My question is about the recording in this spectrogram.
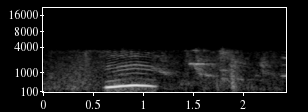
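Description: Young Maltese puppy giving one short whine that rises and falls, about halfway through, with fainter higher squeaks after it.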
